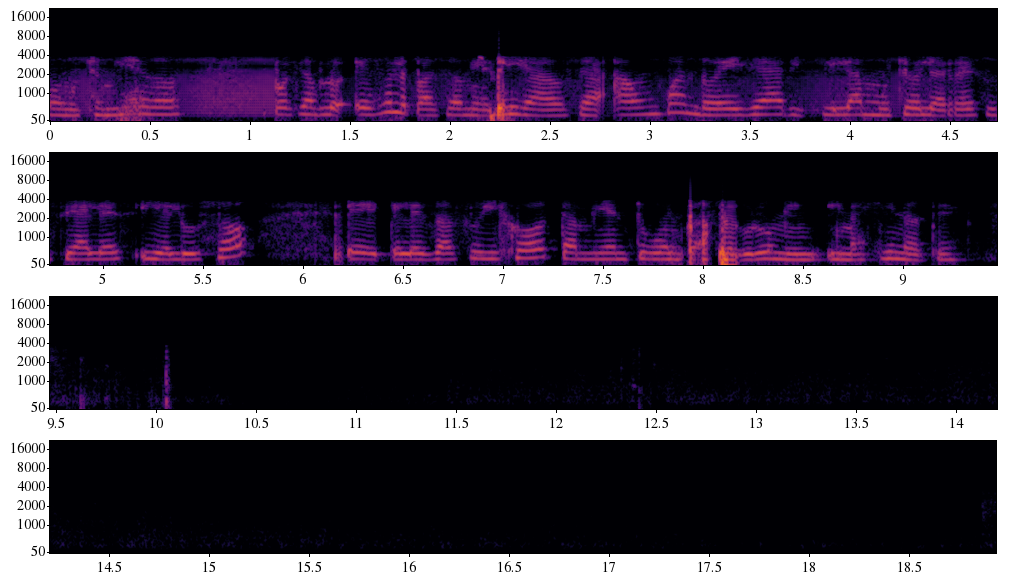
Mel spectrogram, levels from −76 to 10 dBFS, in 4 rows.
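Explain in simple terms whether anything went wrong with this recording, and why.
Several things went wrong, and they stack on top of each other.

The microphone level was likely set far too high, with an automatic limiter constantly pulling it back down. That causes gain pumping throughout the recording: the level swings by a large amount as the limiter clamps down on loud sounds. Loud and quiet moments end up at nearly the same level, so the whole recording sounds squashed and breathing.

The call also went through the old GSM full-rate codec for its whole length. This phone system doesn't send the actual sound wave. It sends a rough model of the speaker's throat and mouth, driven by a simplified train of pulses. Only a narrow band, roughly 200 Hz to 3.7 kHz, gets through. The result is thin, muffled speech with a clearly audible buzzy, gravelly roughness.

On top of that, the radio link was weak at six moments, and scrambled data reached the decoder. 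These GSM bit errors come at 0.32–0.48 s, 2.14–2.31 s, 6.06–6.21 s, 7.82–8.19 s, 9.54–10.09 s and 12.32–12.51 s. Each time, the decoder rebuilds the voice from corrupted settings, so the speech breaks into squawks, pops and gargling. The longest bursts are the ones near 8 s and 10 s, and the one near 8 s is the most heavily corrupted.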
